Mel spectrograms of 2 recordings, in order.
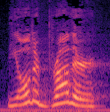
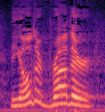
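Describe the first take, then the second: No difference in how they are said.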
